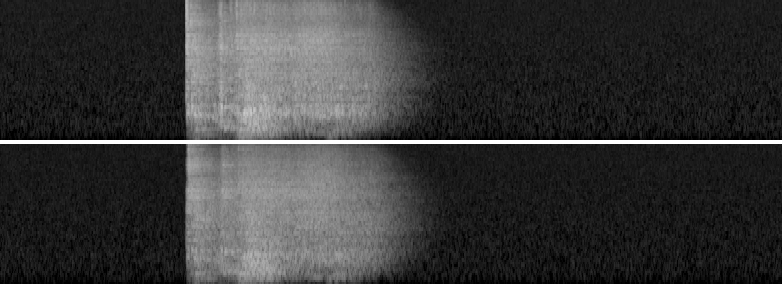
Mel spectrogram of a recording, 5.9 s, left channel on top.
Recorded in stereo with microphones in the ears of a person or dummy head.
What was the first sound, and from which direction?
A splash, 70° left (ahead or behind).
